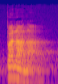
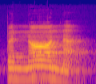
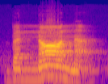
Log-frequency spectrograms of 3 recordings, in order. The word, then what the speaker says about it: banana: program here's another example let's say I pronounce this word has banana this is incorrect because I don't stress the second syllable so to fix this I will stress the second syllable really hard banana banana the sad silly but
